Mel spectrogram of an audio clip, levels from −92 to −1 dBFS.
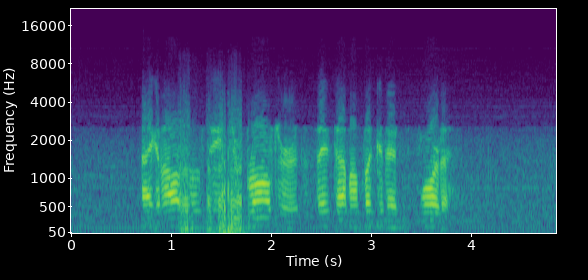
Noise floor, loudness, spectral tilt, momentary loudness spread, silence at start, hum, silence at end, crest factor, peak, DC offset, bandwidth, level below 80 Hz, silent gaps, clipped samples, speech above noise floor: -44 dBFS; -19 LUFS; -7 dB/octave; 7 LU; 0.7 s; none; 0.05 s; 14 dB; -6 dBFS; under 0.1%; 6.8 kHz; -42 dBFS; none; under 0.1%; 25 dB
